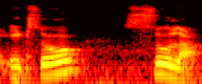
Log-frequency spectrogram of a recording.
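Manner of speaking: एक सौ सोलह stretched out slowly, each number laid down; teacher dictating एक सौ सोलह slowly; slow emphatic answer. Shown as a demonstration. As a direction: drag out एक सौ सोलह so students can write it.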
